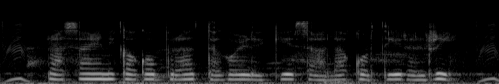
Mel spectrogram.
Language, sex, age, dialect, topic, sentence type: Kannada, male, 18-24, Dharwad Kannada, banking, question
